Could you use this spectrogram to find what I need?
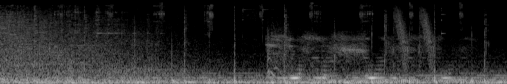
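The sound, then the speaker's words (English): A video game spaceship explosion as the player's ship is torn apart: a heavy, rumbling blast with deep booming low end, followed by crackling debris and a few short pops as it fades, with no talking over it. “One last explosion marks your fate as your ship is torn apart.”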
